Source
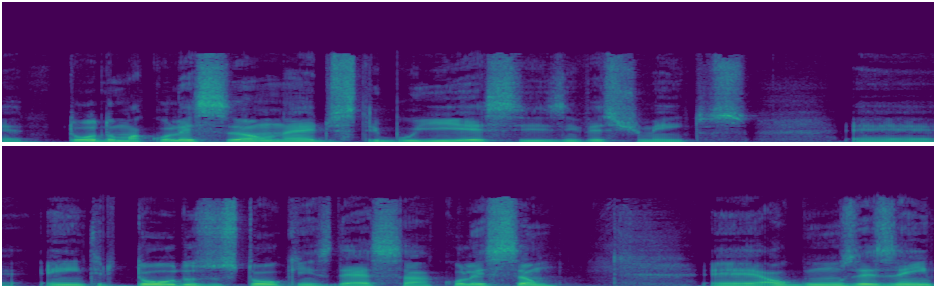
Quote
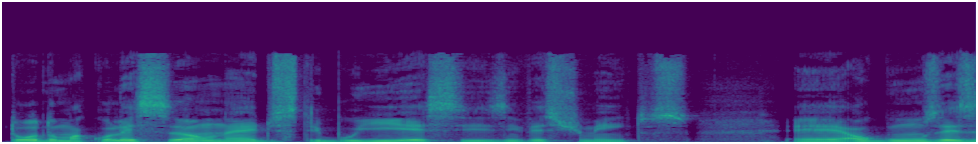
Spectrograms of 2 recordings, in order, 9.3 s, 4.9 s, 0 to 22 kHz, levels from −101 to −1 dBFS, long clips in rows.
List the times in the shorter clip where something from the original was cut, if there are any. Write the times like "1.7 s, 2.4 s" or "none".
3.8 s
